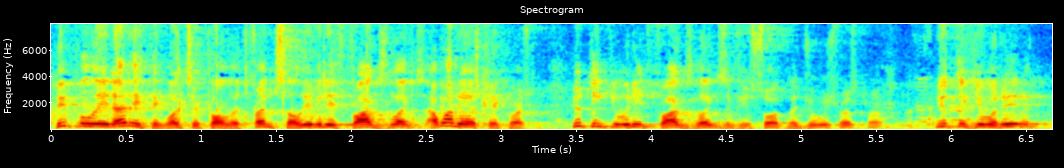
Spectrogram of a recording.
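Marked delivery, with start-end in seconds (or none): none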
